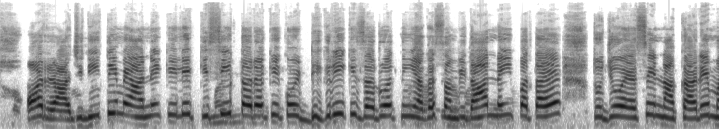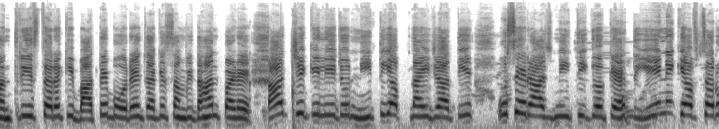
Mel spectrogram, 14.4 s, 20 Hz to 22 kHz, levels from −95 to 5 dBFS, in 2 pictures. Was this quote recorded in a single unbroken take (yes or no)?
no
